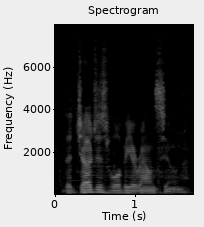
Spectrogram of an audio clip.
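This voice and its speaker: A man playing a bored, gloomy school PA announcer in a visual novel, deadpan and unenthusiastic. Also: deep voice, heavily acted. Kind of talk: voiced visual novel acting.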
